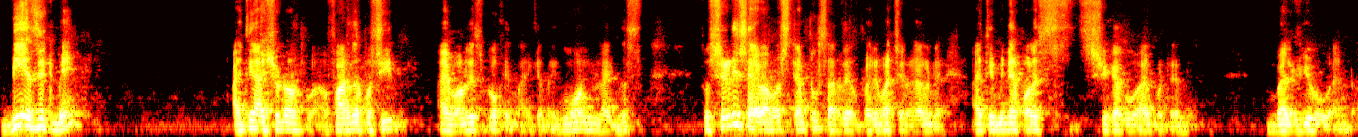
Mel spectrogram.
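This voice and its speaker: Indian English man, gravelly mid-range voice, spiritual teacher, rambling and repetitive delivery. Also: medium pitch, low-quality recording. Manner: discursive, repeats words while searching. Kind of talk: speaking to devotees in an online session.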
